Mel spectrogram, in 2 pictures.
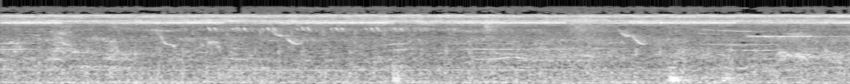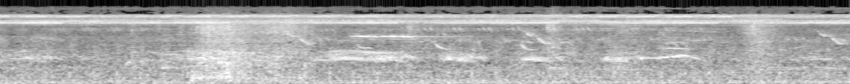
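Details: A pair of Rufous treepies perched on a dry Sheesham tree; one gives a harsh, rasping call once or twice, amid scattered faint chirps from other birds and a steady high insect hiss.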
